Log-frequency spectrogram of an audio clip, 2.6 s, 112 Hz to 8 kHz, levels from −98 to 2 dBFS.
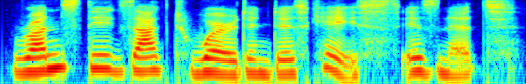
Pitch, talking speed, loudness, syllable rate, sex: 210 Hz, 205 wpm, -17 LUFS, 4.0 syllables/s, female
